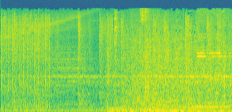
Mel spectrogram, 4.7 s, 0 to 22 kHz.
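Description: Gunfire in the video game Gears 5 rattles in dense, continuous bursts, growing louder and fuller after a brief lull, with heavy booming weapon fire dominating throughout.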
